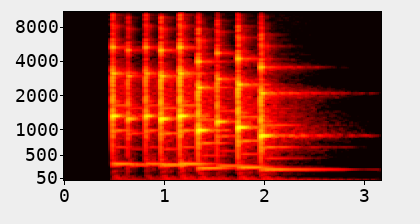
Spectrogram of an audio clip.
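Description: A school bell rings in a quick, even run of about eight bright metallic strikes, then its tone hangs and slowly fades away. No one speaks.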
